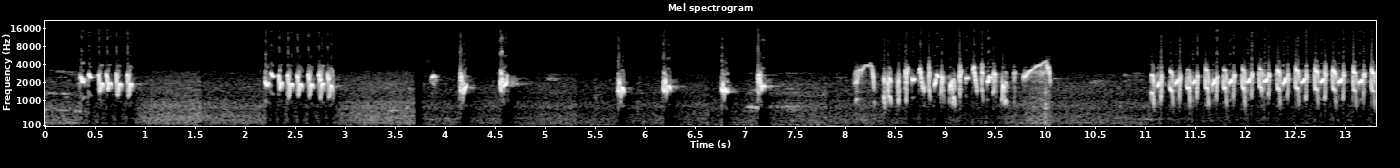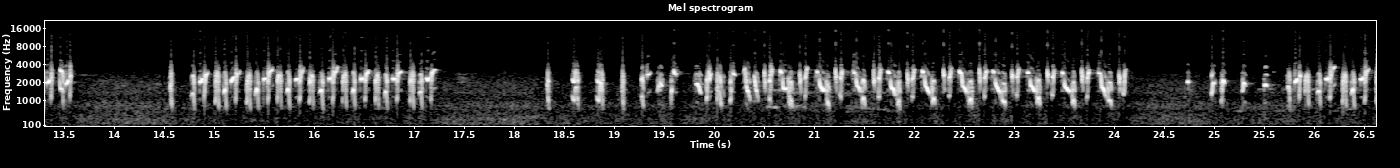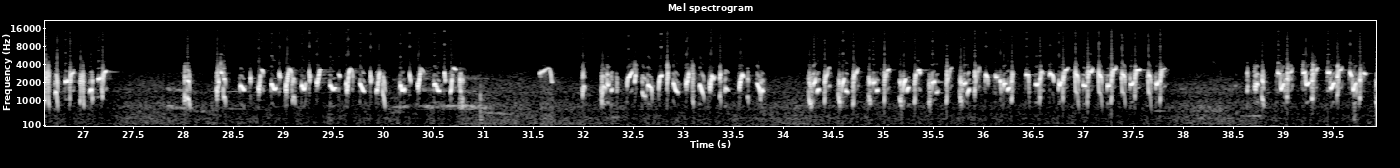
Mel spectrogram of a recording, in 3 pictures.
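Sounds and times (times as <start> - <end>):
bulbul singing rolling song: 0.0 - 39.9
single bird calls: 3.8 - 13.8, 18.3 - 39.9.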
